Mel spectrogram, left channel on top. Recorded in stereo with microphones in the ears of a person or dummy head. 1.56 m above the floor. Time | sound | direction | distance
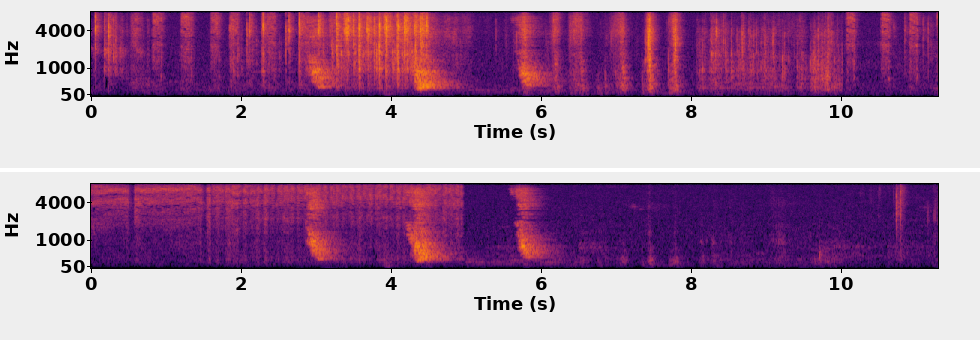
2.9 | tape being pulled | 35° right (ahead or behind) | 1.5 m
